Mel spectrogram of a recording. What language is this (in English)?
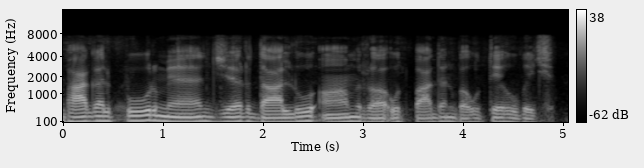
Maithili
